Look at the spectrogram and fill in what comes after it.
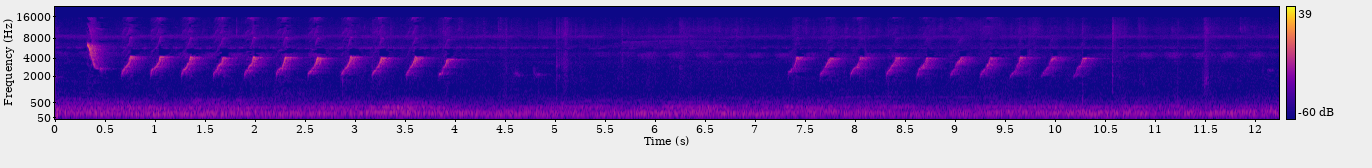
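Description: A bird calling in two quick runs of short rising notes, about three or four a second. About a dozen notes come first, then after a pause of a few seconds a second run of about ten.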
